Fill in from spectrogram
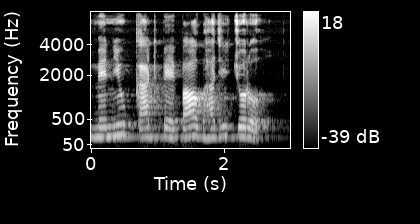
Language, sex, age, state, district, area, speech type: Hindi, male, 18-30, Bihar, Samastipur, urban, read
